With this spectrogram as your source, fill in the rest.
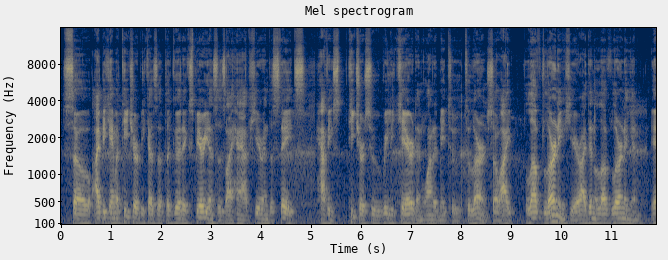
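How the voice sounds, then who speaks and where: A man's voice: sits low, steady tone, normal speed, hardly any pauses, pushed and bright, a little hiss or hum. A middle-aged man from Romania with a Romanian accent, a teacher giving earnest, plain-spoken interview answers. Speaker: literacy teacher, guest.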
